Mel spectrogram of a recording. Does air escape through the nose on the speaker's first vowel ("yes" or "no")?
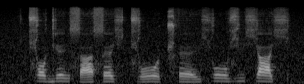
no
